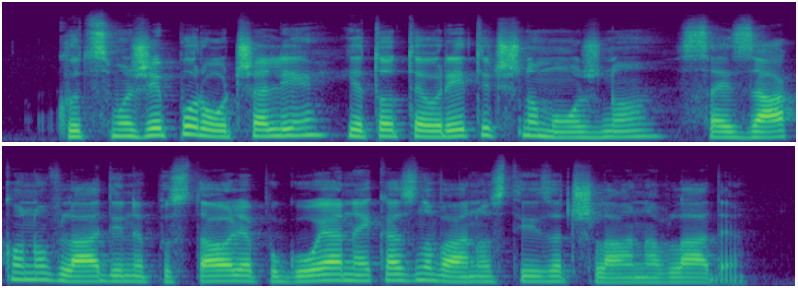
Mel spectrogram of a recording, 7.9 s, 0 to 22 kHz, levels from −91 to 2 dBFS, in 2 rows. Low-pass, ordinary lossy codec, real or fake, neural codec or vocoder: 19.8 kHz; none; real; none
